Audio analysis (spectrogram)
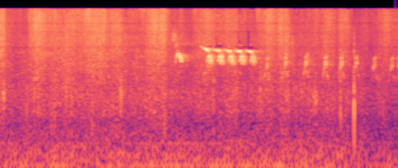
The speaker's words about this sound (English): Those whips were from a great crested flycatcher.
